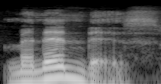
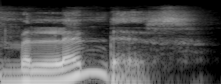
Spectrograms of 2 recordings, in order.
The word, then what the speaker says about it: Menendez: the easiest to pronounce like Menendez right that that should be an easy enough name for anyone even if you're not Spanish speaking to pronounce he says Melendez Netflix never lets me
